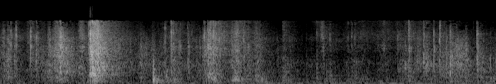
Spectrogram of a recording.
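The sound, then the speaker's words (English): Paper tearing as a diagram sheet is ripped off a pad: a sharp, crackly burst of ripping followed by a few more rustling, tearing bursts, fairly loud and with no talk over it. “Now, I've done a diagram, which is going to be hard to see on here, so I'm going to rip it off and wander about”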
